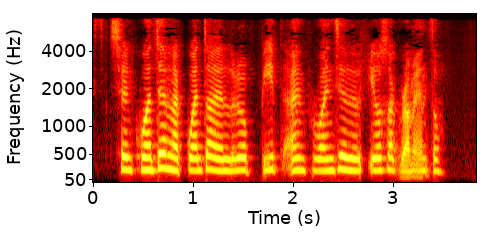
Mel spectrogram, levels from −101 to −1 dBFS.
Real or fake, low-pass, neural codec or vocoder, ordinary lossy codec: fake; 7.2 kHz; codec, 16 kHz, 0.5 kbps, X-Codec, WavLM features, trained on Multilingual LibriSpeech; MP3, 48 kbps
